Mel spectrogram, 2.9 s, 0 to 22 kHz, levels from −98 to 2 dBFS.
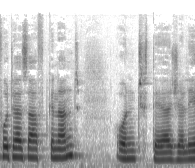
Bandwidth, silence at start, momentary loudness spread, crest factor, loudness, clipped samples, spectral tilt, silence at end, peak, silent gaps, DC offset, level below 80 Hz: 14 kHz; 0 s; 8 LU; 14 dB; -22 LUFS; under 0.1%; -6.5 dB/octave; 0 s; -8 dBFS; none; under 0.1%; -56 dBFS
